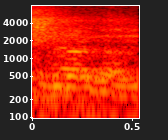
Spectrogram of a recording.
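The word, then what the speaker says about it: Sonargaon: Sunargaon. Is that how you say it? Or is it Sunargaon? – Yeah, Sunargaon. Yeah. – Okay, I better say it properly. Shunargaon, right? In Bangladesh, to the Nilab in Sindh in Pakistan.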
